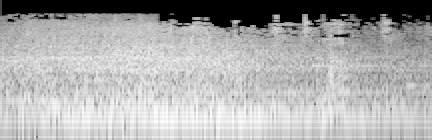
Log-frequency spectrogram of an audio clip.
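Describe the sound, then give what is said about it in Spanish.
A tractor passes overhead on a bridge: a low, rumbling engine and road noise stays loud and broad, then eases slightly toward the end. “Un tractor pasa por encima.”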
